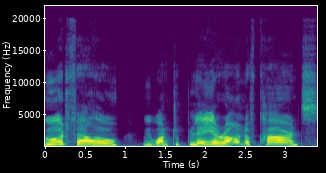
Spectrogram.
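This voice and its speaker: A woman's put-on character voice, high-pitched and shrill, at a fairly slow pace, on a very clean recording with a silent background. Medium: read story. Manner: whining.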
